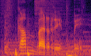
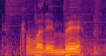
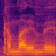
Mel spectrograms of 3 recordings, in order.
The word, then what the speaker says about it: Cambarembé: ¿Dónde es Cambarrembe? Cambarembé. Así se pronuncia. Cambarembé, sí, es oreja de negro en guaraní.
